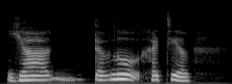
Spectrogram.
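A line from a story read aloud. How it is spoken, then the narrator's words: Stammering. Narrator (Russian): запинаясь, проговорил Ян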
